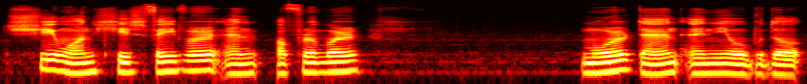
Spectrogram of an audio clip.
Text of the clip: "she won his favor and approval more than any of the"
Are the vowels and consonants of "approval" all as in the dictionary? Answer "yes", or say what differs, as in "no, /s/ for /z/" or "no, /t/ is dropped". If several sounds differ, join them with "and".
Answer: no, /f/ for /p/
